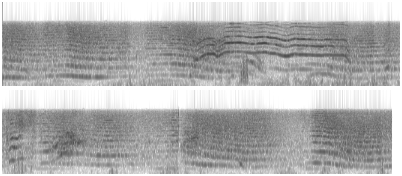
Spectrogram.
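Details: Cats fighting, giving continuous wavering, drawn-out yowls that rise and fall in pitch, overlapping and swelling in loudness, with some thumps and scuffling between the cries.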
